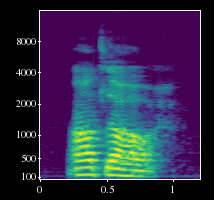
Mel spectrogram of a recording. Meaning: 1. to enclose 2. to fortify
- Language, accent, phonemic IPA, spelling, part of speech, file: French, Canada, /ɑ̃.klɔʁ/, enclore, verb, LL-Q150 (fra)-enclore.wav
